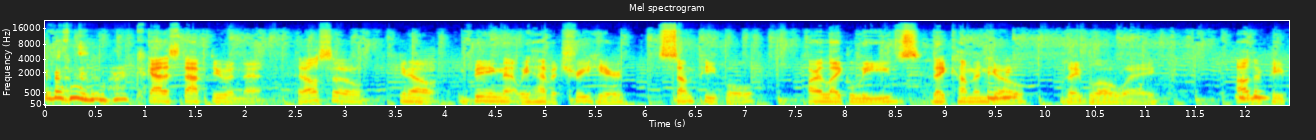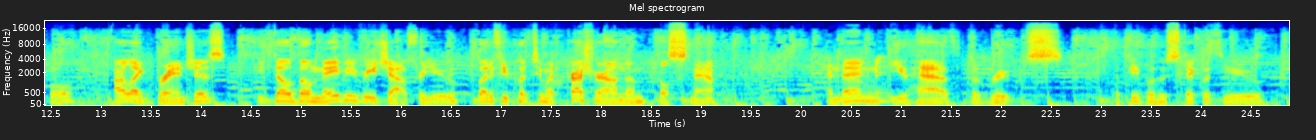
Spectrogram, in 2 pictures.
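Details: Adult speaker; normal voice.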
